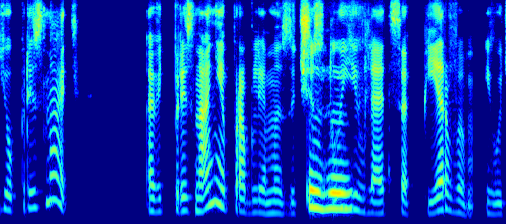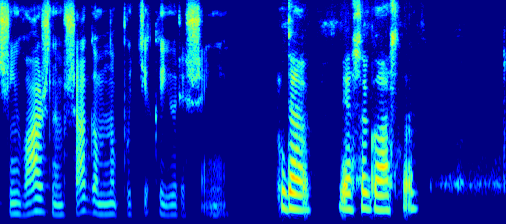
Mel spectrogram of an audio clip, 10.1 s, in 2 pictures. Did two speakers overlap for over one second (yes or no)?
no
